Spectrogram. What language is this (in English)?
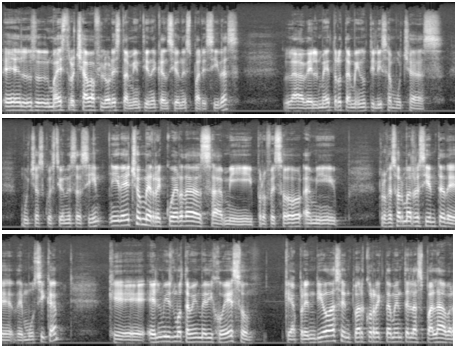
Spanish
